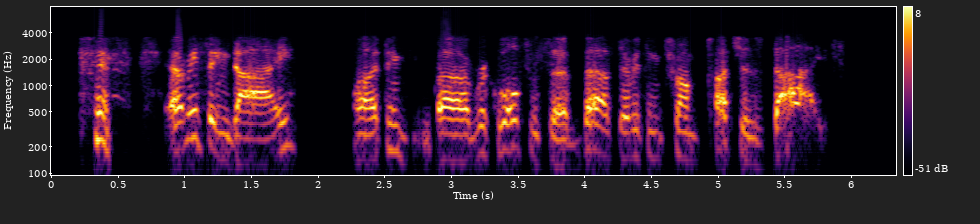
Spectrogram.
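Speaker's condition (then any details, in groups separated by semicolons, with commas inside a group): No condition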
